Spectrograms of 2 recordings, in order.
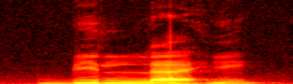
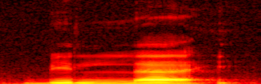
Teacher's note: ketika Billahi itu adalah dibaca tarqiq Dibaca tipis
